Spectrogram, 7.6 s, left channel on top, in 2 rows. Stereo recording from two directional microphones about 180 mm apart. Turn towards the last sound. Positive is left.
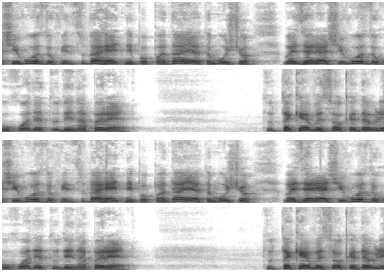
turn(degrees=5)  # may be behind; listen again after turning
